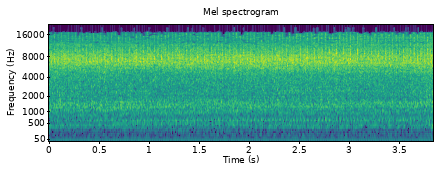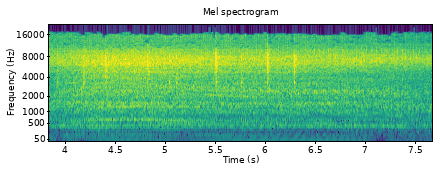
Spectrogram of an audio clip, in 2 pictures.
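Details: Daewoo Lanos 1.6 16V: regular light knock about four per second at idle, persisting as revs rise, from the timing belt idlers; gone after replacing belt and rollers, though the removed parts showed nothing suspicious.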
